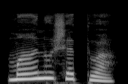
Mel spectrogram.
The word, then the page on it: ಮುನಿಸತ್ತ್ವ: muni sattva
